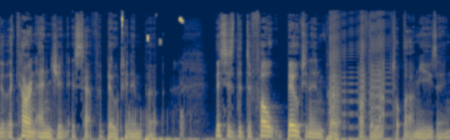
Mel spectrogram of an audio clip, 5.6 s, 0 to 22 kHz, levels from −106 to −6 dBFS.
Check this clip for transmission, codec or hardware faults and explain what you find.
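Two faults are audible: DAB burbling early in the clip, then buffer tearing near the end.

DAB burbling runs from 1.47 to 2.38 s. The reception has weakened, and bit errors are slipping past the error correction into the MP2 audio data. Corrupted samples put short blips of noise in single sub-bands, and corrupted scale factors make sub-bands jump in level, frame by frame, across dozens of frames. The damage suggests an error rate around half a percent. It is heard as burbling over the programme.

Buffer tearing runs from 4.11 to 4.94 s. The software writing the ring buffer and the hardware reading it have drifted, so they cross inside every period. About a tenth of each buffer holds audio from roughly 7 ms earlier, with hard joins on both sides. The 375 Hz repetition fits a 128-sample buffer. It is heard as a robotic buzz at 375 Hz, present only while signal is playing.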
